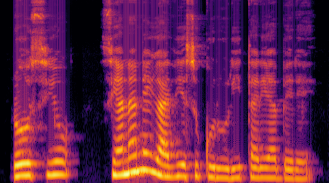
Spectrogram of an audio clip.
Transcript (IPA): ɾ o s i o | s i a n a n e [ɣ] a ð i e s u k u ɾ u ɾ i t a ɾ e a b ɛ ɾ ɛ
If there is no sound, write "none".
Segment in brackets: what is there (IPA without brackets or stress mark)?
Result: ɣ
